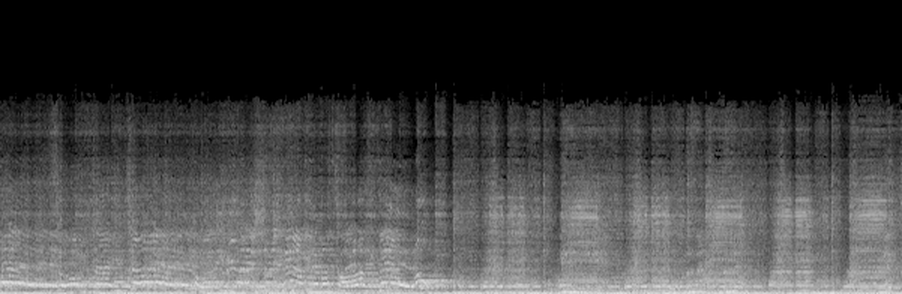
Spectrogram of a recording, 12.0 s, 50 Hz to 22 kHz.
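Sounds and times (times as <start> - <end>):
pop backing track over speakers: 0.0 - 12.0.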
